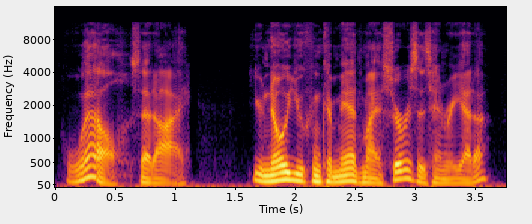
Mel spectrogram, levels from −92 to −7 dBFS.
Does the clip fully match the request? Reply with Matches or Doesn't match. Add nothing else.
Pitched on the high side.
Doesn't match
